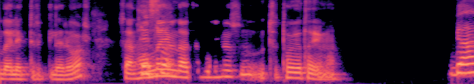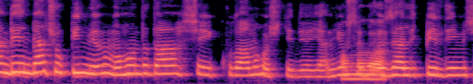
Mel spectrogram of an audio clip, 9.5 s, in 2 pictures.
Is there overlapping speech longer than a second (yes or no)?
no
